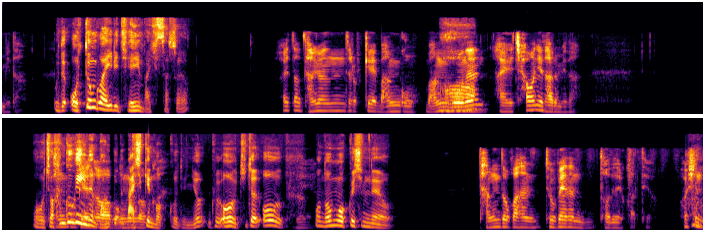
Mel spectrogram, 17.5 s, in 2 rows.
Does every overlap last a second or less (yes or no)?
no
